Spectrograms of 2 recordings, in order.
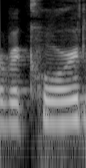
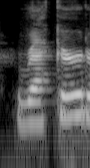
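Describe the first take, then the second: First: "record" as rih-KORD, second syllable stressed; verb pronunciation. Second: "record" as REK-erd, first syllable stressed; noun pronunciation. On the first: Player rereading the word list, "record" as rih-KORD. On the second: Player rereading the word list, "record" as REK-erd. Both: Shown as a demonstration. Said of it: "record or record".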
